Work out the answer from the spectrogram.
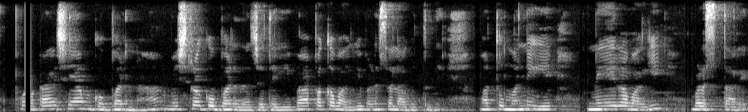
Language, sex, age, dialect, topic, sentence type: Kannada, male, 46-50, Mysore Kannada, agriculture, statement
